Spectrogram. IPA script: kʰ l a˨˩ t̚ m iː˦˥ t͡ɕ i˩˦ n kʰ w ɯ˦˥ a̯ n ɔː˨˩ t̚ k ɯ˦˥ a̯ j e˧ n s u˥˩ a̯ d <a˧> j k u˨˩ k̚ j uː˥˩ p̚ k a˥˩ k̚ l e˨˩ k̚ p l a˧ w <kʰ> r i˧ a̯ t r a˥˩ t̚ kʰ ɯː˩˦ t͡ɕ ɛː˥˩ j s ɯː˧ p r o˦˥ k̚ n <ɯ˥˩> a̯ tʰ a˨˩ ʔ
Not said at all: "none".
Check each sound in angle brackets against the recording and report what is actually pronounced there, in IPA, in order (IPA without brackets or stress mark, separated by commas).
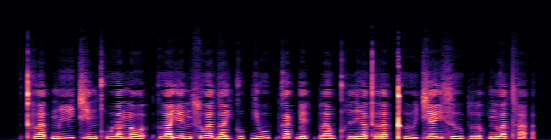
a˧, kʰ, u˥˩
